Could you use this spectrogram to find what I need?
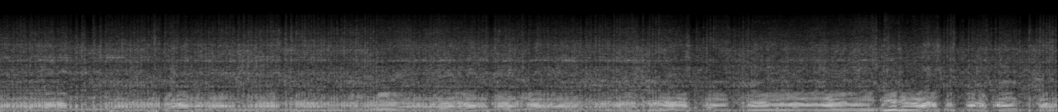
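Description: Tyres rumble and bump over a rough dirt trail.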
